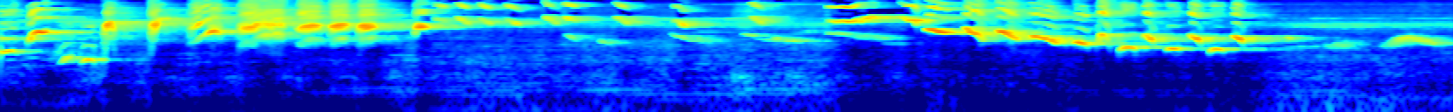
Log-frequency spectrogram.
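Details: Loud, clear samyong song, many-voiced with forest-bird material. Rapid high chattering and rising whistles, then a softer gap, then cascading descending twitters.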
